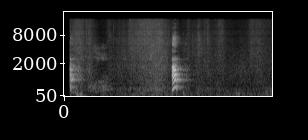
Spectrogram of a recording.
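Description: A dog barks twice, once right at the start and again about two seconds later.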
